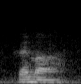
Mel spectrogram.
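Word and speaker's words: Gemme: It's G-E-M-M-E, but you pronounce it Emma, whatever the G, and I mean, sure.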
